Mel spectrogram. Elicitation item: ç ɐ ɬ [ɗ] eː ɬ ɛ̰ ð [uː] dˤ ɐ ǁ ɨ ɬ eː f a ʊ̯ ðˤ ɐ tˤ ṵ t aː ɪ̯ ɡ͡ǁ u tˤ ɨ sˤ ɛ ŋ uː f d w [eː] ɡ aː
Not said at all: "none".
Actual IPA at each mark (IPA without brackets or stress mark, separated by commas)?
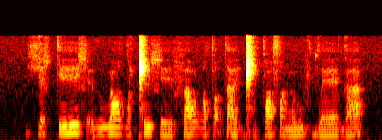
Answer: t, uː, ɛː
